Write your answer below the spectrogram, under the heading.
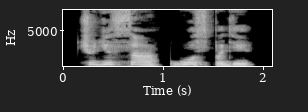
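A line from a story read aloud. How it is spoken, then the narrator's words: Whisper. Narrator (Russian): только и прошептал он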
